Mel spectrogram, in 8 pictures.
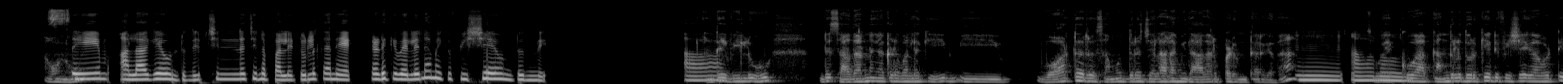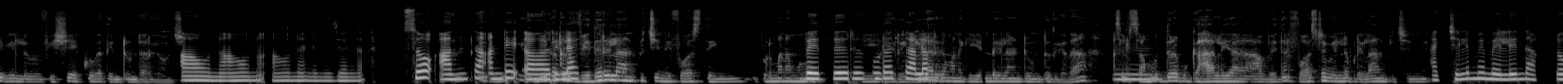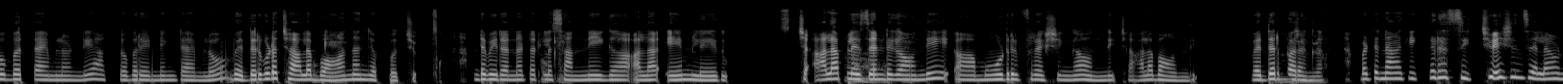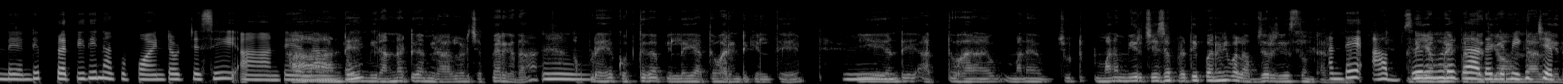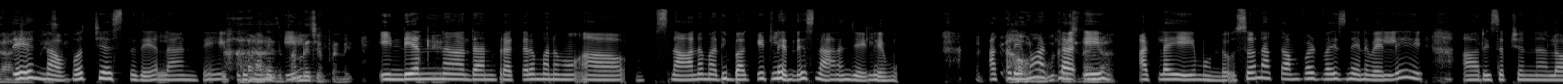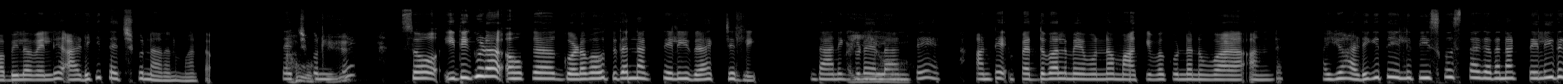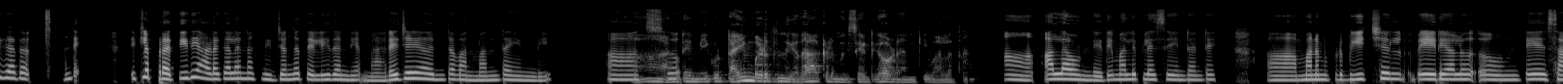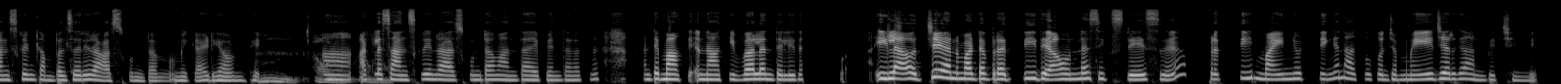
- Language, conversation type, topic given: Telugu, podcast, ప్రయాణం వల్ల మీ దృష్టికోణం మారిపోయిన ఒక సంఘటనను చెప్పగలరా?
- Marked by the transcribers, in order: in English: "సేమ్"; tapping; in English: "సో"; in English: "సో"; other noise; in English: "ఫస్ట్ థింగ్?"; in English: "వెదర్"; in English: "రెగ్యులర్‌గా"; in English: "వెదర్ ఫస్ట్"; in English: "యాక్చల్‌లీ"; in English: "ఎండింగ్"; in English: "వెదర్"; lip smack; in English: "సన్నీగా"; in English: "ప్లెజెంట్‍గా"; in English: "మూడ్ రిఫ్రెషింగ్‌గా"; in English: "వెదర్"; in English: "బట్"; in English: "పాయింట్ అవుట్"; in English: "ఆల్రెడీ"; other background noise; in English: "అబ్జర్వ్"; chuckle; in English: "ఇండియన్"; in English: "బక్కిట్"; in English: "సో"; in English: "కంఫర్ట్ వైజ్"; in English: "రిసెప్షన్ లాబీలో"; in English: "సో"; in English: "యాక్చల్‌లీ"; lip smack; in English: "మ్యారేజ్"; in English: "సో"; in English: "ప్లస్"; in English: "సన్ స్క్రీన్ కంపల్సరీ"; in English: "సన్ స్క్రీన్"; in English: "సిక్స్ డేస్"; in English: "మైన్యూట్"; in English: "మేజర్‍గా"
